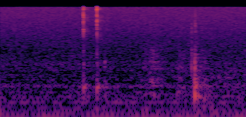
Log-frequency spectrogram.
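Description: Computer mouse clicks: a quick double click a little under a second in, then a softer click near the end, over a faint low hum.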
